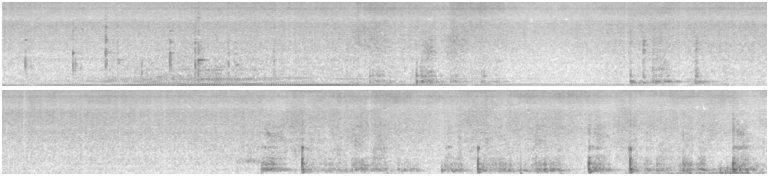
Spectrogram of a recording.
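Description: Blended red chili paste sizzling as it fries in oil in a wok, with a metal spatula scraping and tapping the pan now and then, most often near the end.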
